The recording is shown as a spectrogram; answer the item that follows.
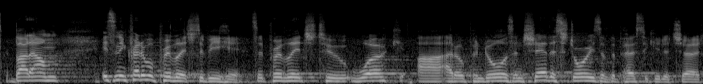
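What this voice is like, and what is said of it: Mixed European accent. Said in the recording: “I've got an accent... my accent is all over the place... Swiss-German starts to pop up”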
